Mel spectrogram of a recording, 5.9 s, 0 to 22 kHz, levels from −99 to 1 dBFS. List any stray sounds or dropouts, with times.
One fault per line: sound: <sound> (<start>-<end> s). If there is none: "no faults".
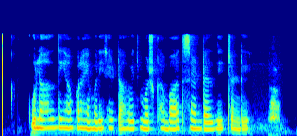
sound: bark (5.4-5.6 s)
